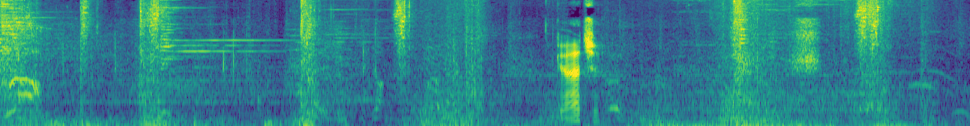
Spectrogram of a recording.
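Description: Swords clash and clang in a fight.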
